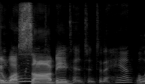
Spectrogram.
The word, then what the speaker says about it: wasabi: but don't forget that Japanese isn't a stress-timed language like English so instead of stressing the second syllable like make it even throughout try again I say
